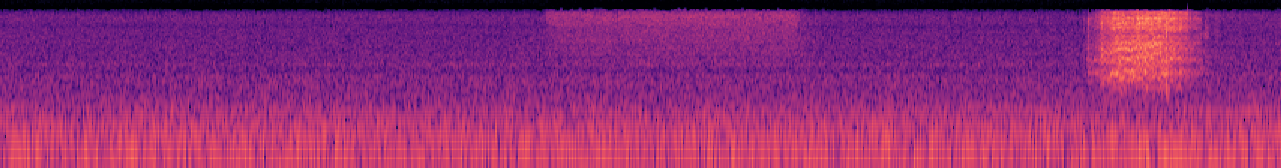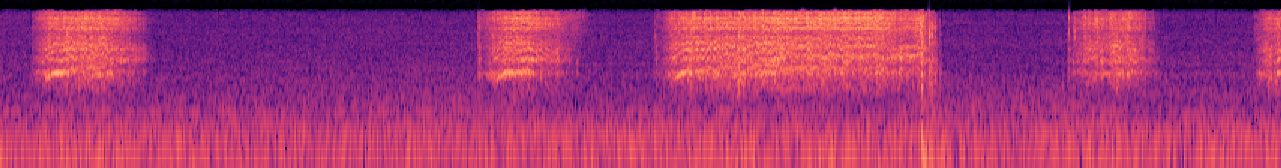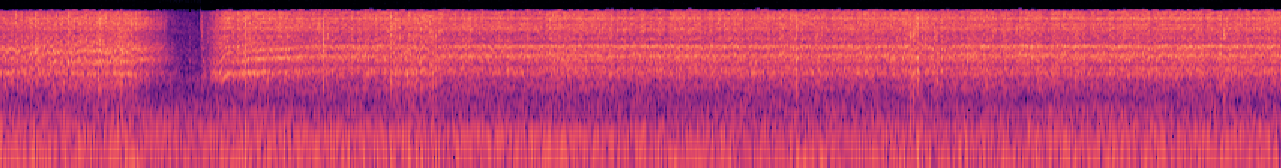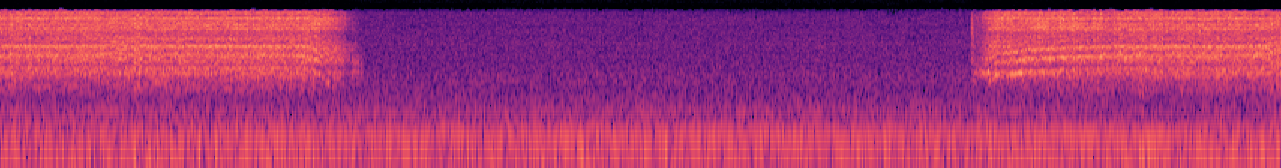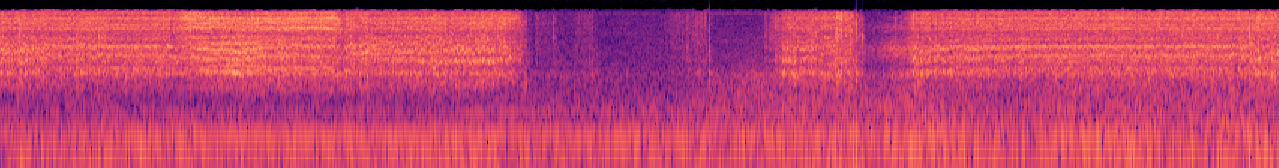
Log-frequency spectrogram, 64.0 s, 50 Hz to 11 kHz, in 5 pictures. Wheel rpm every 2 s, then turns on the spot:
0, 0, 0, 0, 0, 40, 40, 10, 10, 40, 150, 40, 40, 90, 140, 160, 160, 160, 160, 160, 140, 0, 0, 0, 120, 160, 160, 160, 30, 40, 110, 160.
56-58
